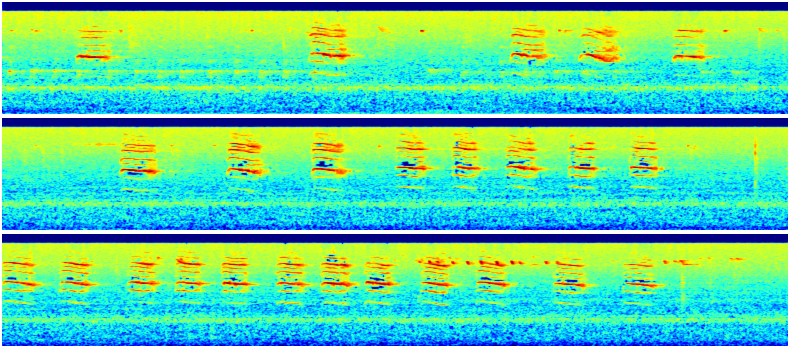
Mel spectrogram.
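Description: A bird calling in short repeated notes, a few spaced out at first, then about one a second through the second half.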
